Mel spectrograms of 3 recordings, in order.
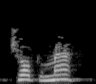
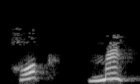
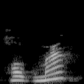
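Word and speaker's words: חכמה: corrigió y me dijo en el hebreo, la CH se pronuncia como en el alemán J, entonces no es chokmah, es hokmah.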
